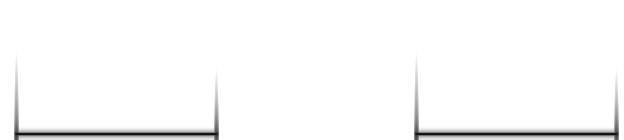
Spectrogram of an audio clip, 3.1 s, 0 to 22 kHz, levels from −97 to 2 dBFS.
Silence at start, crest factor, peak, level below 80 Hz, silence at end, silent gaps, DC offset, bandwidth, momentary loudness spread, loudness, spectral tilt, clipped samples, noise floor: 0.1 s; 4 dB; -4 dBFS; -60 dBFS; 0.05 s; 1.08-2.08 s; under 0.1%; 2.4 kHz; 5 LU; -8 LUFS; -3 dB/octave; under 0.1%; under -90 dBFS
